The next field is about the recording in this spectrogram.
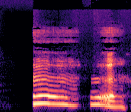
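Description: A voiced yawn: two drawn-out, groaning vocal sounds, the first long and steady, the second sliding downward at the end, loud against an otherwise silent background.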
